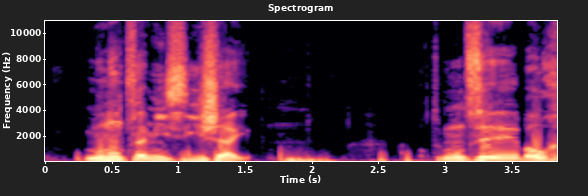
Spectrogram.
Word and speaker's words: Ishaï: Mon nom de famille c'est Ishaï. Tout le monde sait, Baruch Hashem, que David Ameler, c'est David Ben Ishaï.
